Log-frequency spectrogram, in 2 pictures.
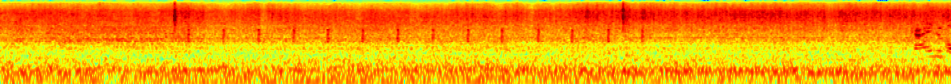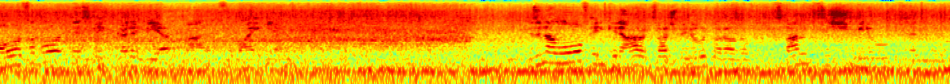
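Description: An engine rumbles steadily from inside a moving vehicle.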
